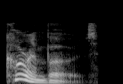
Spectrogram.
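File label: "corymbose", British English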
